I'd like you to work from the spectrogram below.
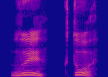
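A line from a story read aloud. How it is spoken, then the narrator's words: Monster's breathy exhale. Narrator (Russian): Выдохнуло чудовище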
